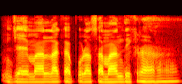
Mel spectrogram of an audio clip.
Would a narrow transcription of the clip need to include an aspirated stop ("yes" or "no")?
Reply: yes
